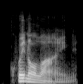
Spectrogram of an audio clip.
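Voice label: "quinoline", American English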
